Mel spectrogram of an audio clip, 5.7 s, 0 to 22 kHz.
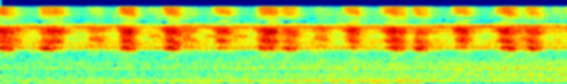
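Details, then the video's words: Nighttime woodland crickets, captured September 2, 2023 on a Samsung Galaxy S22 Ultra with a Shure MV88+ stereo mic: a steady chorus of shrill, rhythmic chirp pulses, several callers overlapping, with a soft low drone beneath. "Crickets in the woods at night"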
